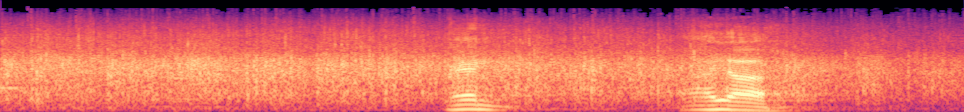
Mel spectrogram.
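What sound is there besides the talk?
audience clapping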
